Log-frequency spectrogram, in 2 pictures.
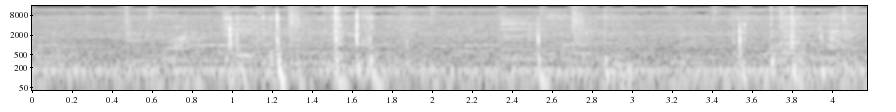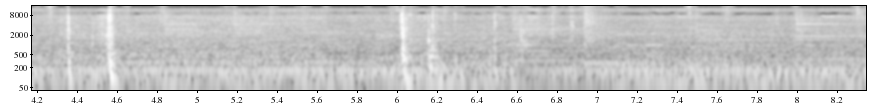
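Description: Handling noise from a phone camera being set up: a scattered series of sharp knocks and clicks, some in quick pairs, as fingers fumble with the phone close to its microphone, over background music.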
